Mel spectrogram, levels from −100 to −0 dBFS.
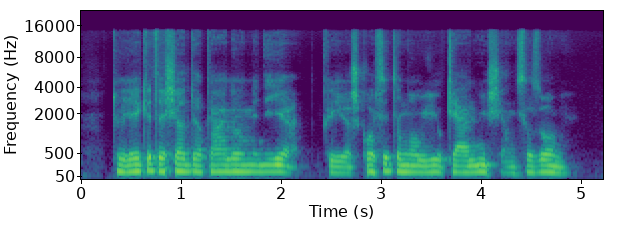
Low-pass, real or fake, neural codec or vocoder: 14.4 kHz; fake; codec, 32 kHz, 1.9 kbps, SNAC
